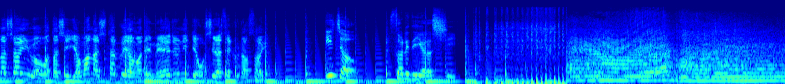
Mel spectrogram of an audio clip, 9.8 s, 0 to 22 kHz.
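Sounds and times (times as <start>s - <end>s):
speech: 0.0s - 6.0s, 7.1s - 9.0s
motorcycle engine revving as the bike accelerates away: 5.9s - 9.8s.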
